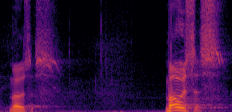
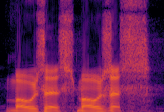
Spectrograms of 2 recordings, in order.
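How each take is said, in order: First: The name is called softly and gently. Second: The name is called loudly and booming.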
